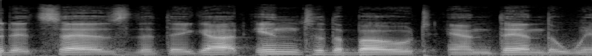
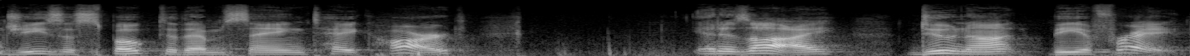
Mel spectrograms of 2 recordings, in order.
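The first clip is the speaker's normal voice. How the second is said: raised, measured Bible reading; slightly louder scripture reading voice; 3 semitones higher, 5 dB louder than usual. Acted. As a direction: read the passage out to the class. Reads scripture passage aloud.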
